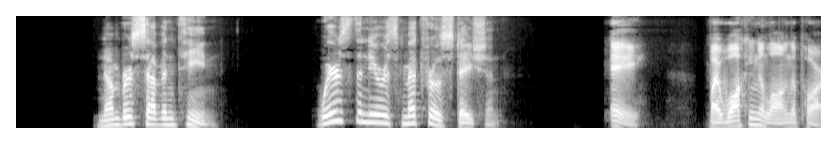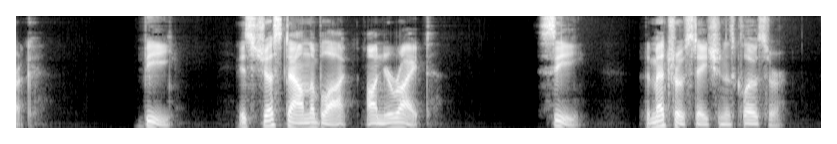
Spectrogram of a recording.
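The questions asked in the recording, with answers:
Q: Where's the nearest metro station?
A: B: It's just down the block on your right.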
